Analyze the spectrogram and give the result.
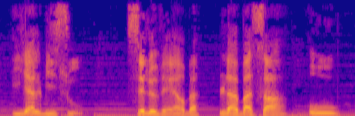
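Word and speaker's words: يلبثوا: Le mot violet se prononce yalbisu.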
